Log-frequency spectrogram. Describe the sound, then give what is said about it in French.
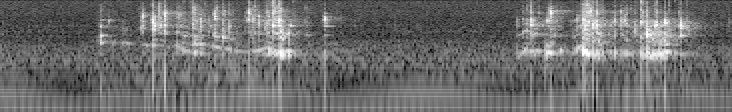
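Whisky glugs from a bottle into a glass in two separate pours, each a burst of splashing, trickling liquid with a short quiet gap between them. “Sur la table basse, elle prend la bouteille de whisky et un verre.”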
